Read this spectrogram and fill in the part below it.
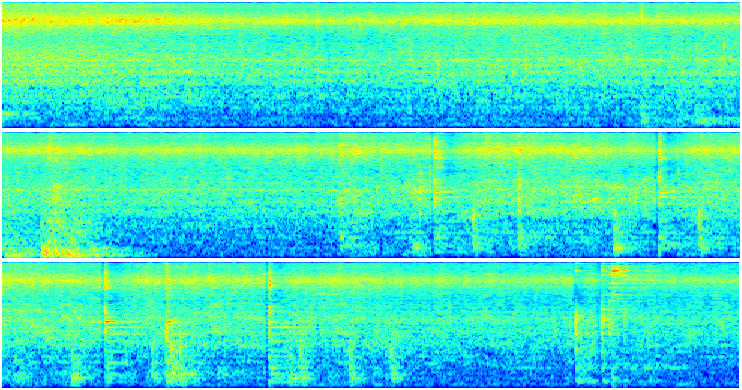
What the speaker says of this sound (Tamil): இதெல்லாம் கொஞ்சம் நல்லா வதக்கிடுவோம்.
